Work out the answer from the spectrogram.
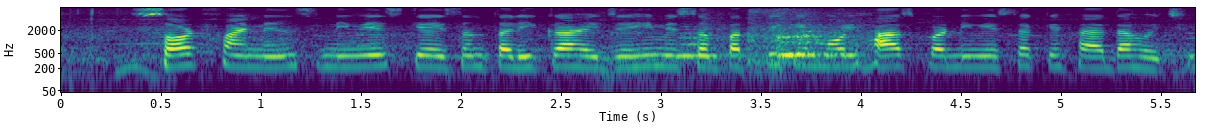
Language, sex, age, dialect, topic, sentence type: Magahi, female, 25-30, Western, banking, statement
